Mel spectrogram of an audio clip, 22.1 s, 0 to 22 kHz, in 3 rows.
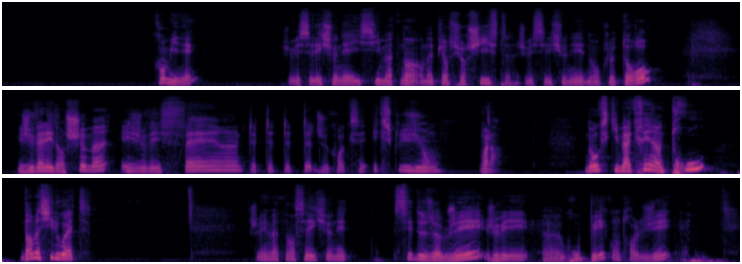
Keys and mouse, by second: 1.8 click, 6.3 shift+click, 7.8 click, 11.4 click, 16.1 click, 17.2 click, 18.7 shift+click, 21.4 ctrl+g.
